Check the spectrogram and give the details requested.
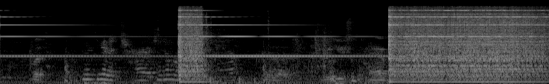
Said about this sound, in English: The door buzzer heard from the workroom of Clarity's Cobbler Shop on College Avenue in Fayetteville.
